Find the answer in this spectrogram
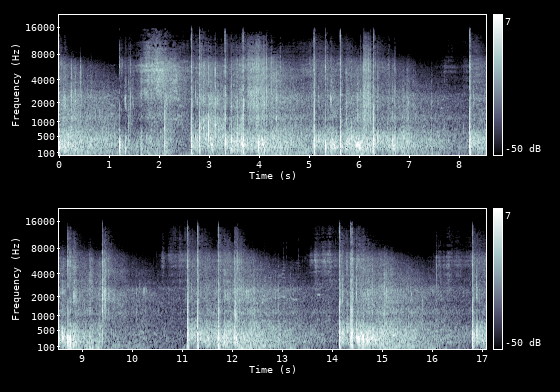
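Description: Consumer fireworks from The Hawk Fireworks being fired: a string of sharp bangs every second or two, with bursts of crackling and hissing between them as the shots explode overhead.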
